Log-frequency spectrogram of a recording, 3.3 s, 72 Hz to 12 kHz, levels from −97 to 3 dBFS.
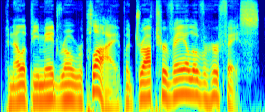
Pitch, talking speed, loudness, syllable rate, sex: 130 Hz, 200 wpm, -18 LUFS, 5.5 syllables/s, male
